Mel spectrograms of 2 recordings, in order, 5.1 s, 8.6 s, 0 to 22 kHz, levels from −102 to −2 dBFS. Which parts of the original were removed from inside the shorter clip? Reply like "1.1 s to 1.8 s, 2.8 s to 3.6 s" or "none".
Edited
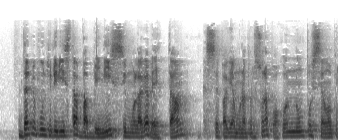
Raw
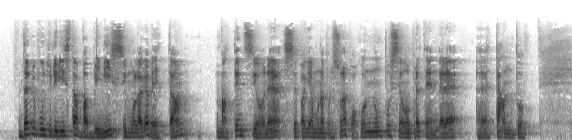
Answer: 3.1 s to 4.2 s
